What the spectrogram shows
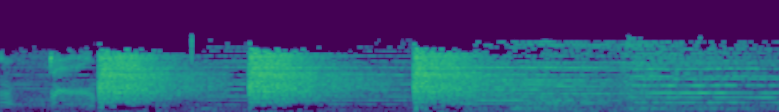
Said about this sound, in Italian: Risuonarono quattro spari. Avrebbe potuto essere un petardo molto grosso o una piccola carica esplosiva. Ma al secondo sapete che cosa è accaduto. Poi è venuto il terzo sparo. Erano molto ben ritmati. Da, da, da.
